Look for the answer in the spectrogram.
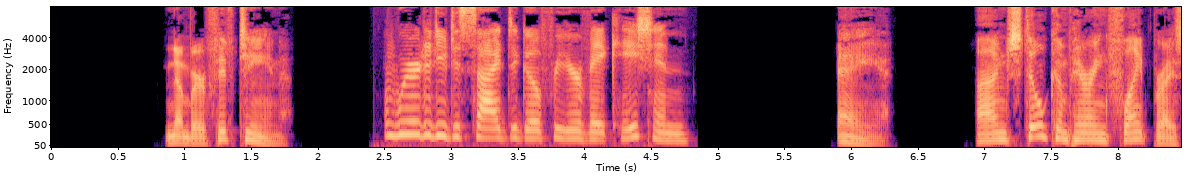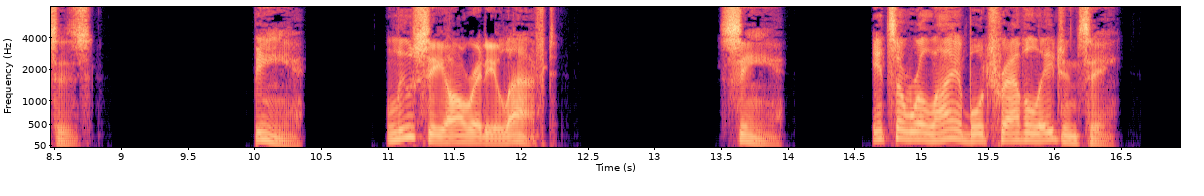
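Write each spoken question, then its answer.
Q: Where did you decide to go for your vacation?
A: A: I'm still comparing flight prices.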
